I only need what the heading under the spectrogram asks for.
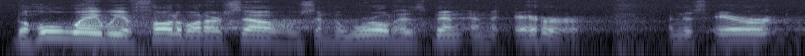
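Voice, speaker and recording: With an American accent, a man speaks in a high voice with ordinary pitch variation. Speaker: philosophy lecturer and animal rights activist. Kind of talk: public lecture. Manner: slow, deliberate for non-native audience.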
